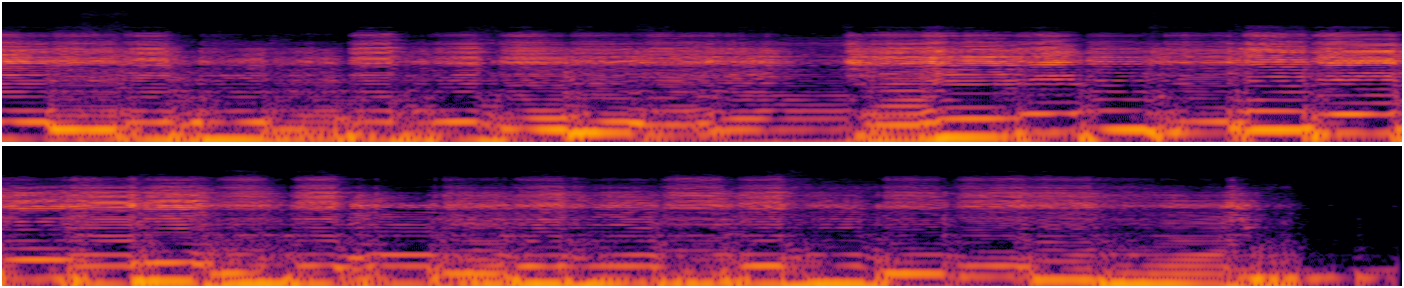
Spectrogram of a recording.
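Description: Distorted electric guitar played through a fuzz pedal on its mildest setting, strumming continuous chords and riffs with a thick, saturated, steady tone that fades at the end, with no talking.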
